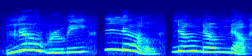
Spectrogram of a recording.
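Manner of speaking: very high, drawn-out mock dismay; dismayed pleading. Viewer begging Ruby after the shot, high dismay. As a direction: plead in a high, thin wail. Reacts aghast to the shooting.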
